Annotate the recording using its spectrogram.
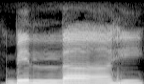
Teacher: لفظ اللہ کے لام سے پہلے زیر ہے تو لفظ اللہ کے لام کو ہم باریک پڑھیں گے،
